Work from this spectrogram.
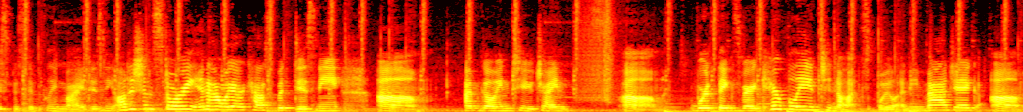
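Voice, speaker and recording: A woman in her twenties from New Jersey, slightly hoarse and losing her voice, telling a story in a chatty vlog full of ums and likes. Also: on the high side, bright, forceful tone. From New Jersey, USA. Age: 20s. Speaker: YouTuber.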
